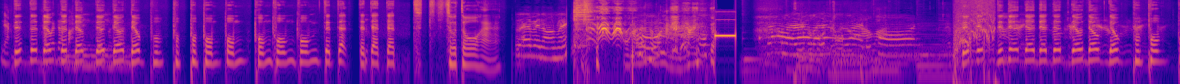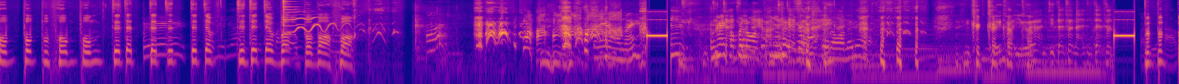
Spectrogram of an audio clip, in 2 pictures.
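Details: Male Thai speaker deliberately imitating a stutter as a prank, not a genuine disorder; imitated stuttering.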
